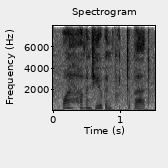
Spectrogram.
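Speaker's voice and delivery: soft, mildly exasperated mother; hushed, fond scolding; indulgent, exasperated. A narrator's reading. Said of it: "at once indulgent and exasperated".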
